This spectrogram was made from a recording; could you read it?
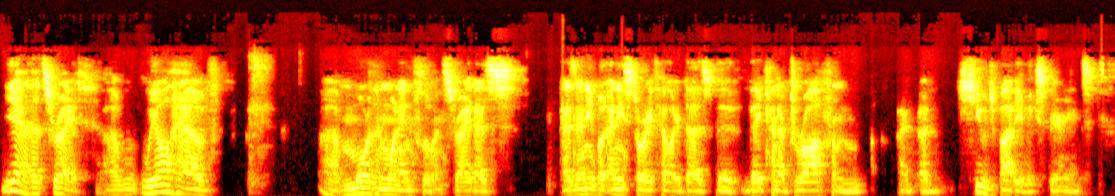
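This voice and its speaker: Really deep voiced guy explaining stuff in an interview, halting, audio a bit dull. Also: a bit bright. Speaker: writer, interview guest. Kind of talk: conversational explanation.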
